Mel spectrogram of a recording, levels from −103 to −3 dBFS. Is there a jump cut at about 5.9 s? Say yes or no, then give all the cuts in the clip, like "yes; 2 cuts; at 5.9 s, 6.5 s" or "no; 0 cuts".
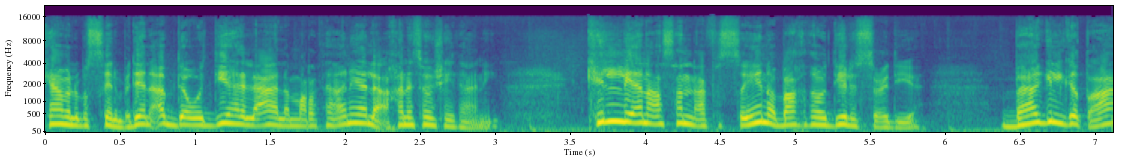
no; 0 cuts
